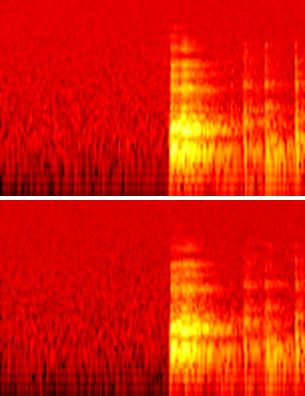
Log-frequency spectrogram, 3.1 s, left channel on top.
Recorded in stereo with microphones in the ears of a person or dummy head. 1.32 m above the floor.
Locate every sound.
1.7 s laughter: 30° left (ahead or behind), 2.5 m; by 3.0 s 25° left (ahead or behind), 1.1 m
